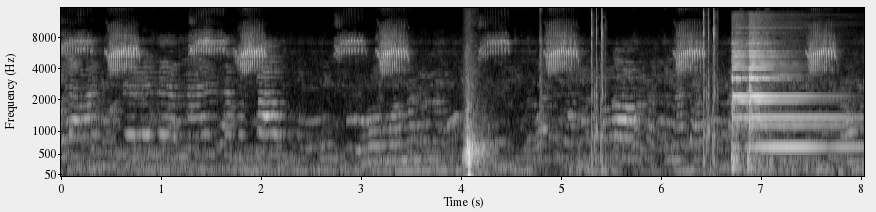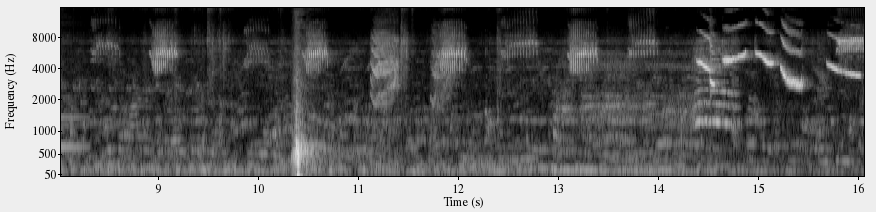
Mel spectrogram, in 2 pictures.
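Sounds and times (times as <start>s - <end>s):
sharp knock: 6.7s - 8.2s.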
